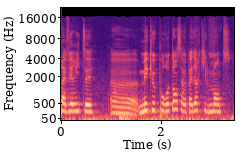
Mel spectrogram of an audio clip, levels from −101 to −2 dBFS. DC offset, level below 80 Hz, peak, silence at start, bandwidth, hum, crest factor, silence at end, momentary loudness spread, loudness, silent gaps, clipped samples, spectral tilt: under 0.1%; -30 dBFS; 0 dBFS; 0 s; 16.5 kHz; none; 16 dB; 0 s; 5 LU; -17 LUFS; none; under 0.1%; -5.5 dB/octave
